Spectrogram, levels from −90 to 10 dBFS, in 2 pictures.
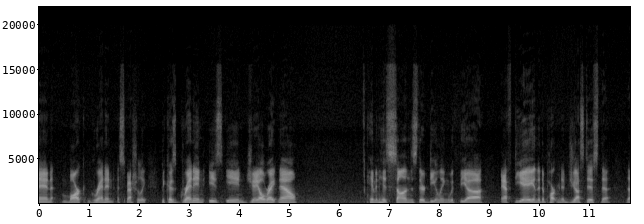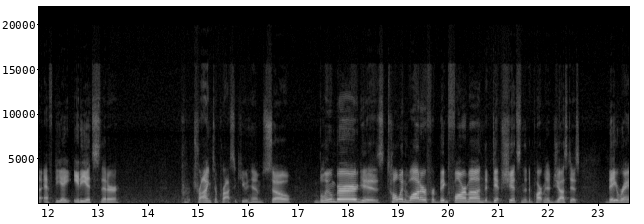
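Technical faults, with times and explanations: No technical faults are audible in this recording.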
